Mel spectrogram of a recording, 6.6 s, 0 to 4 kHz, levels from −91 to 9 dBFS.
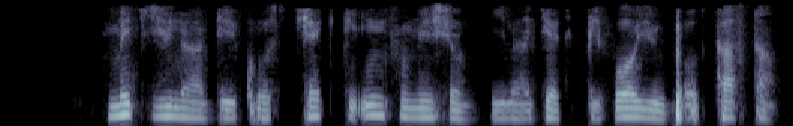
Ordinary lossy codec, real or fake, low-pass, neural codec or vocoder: MP3, 24 kbps; fake; 3.6 kHz; codec, 44.1 kHz, 3.4 kbps, Pupu-Codec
